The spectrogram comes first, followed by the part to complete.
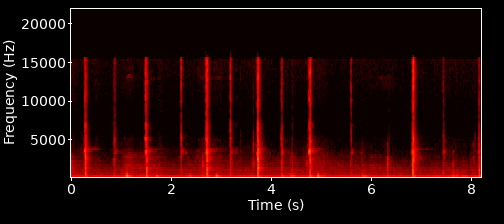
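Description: Needle meat tenderizer pressed repeatedly into a raw ribeye steak on a plastic sheet, making sharp, irregular clicks about one to two a second.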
